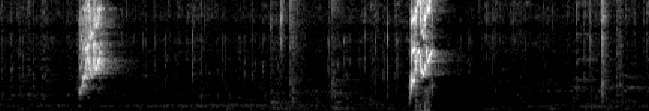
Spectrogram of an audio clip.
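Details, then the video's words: Female purple lovebird building a nest, heard giving two harsh, high, loud chirps about two seconds apart, each brief and abrupt, with soft rustling and a faint tick in between in an indoor setting. "Purple Lovebird Chirping Sounds"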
